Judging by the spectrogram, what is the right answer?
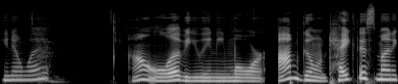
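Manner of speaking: imitated Oklahoma accent. Retelling what she said when leaving the man she married: imitating an Oklahoma accent. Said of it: "this is how they talk in Oklahoma".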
